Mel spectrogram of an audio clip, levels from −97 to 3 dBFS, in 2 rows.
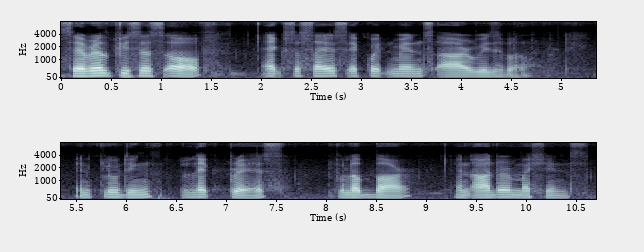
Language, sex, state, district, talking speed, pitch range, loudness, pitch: English, male, Arunachal Pradesh, Papum Pare, 90 wpm, 110-125 Hz, -19 LUFS, 120 Hz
